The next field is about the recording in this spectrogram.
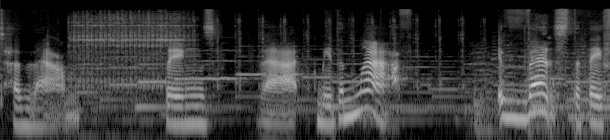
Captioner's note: alarm clock rings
